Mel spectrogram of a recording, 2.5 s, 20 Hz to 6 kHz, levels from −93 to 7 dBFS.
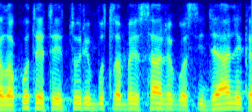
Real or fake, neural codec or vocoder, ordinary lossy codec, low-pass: fake; codec, 16 kHz, 4 kbps, X-Codec, WavLM features, trained on Multilingual LibriSpeech; Opus, 24 kbps; 5.4 kHz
